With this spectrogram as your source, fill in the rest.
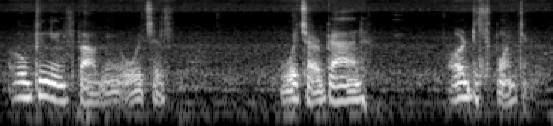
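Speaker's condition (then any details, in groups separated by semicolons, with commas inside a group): Cerebral palsy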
